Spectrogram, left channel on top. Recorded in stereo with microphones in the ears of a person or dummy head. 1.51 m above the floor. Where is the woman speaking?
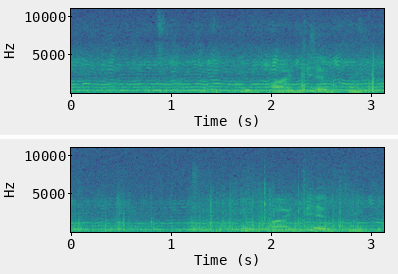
35° right (ahead or behind), 1.2 m.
